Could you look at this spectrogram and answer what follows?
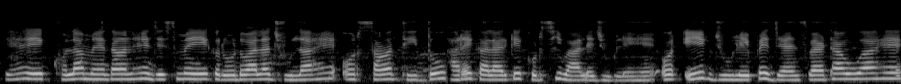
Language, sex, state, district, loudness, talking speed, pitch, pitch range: Hindi, female, Bihar, Jamui, -25 LUFS, 205 wpm, 235 Hz, 215-255 Hz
